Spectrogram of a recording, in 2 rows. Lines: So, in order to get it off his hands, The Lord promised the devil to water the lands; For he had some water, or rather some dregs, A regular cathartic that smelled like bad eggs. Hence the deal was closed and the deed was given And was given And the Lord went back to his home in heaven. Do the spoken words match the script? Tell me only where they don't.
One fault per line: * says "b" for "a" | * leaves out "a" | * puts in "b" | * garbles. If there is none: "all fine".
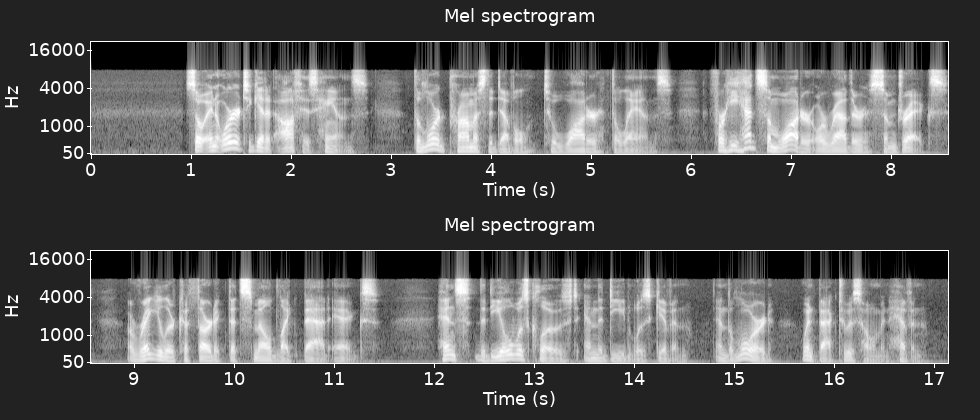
* leaves out "was given And"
